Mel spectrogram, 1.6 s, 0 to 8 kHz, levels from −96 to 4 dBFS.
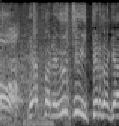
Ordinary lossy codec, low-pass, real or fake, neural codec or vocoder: none; 7.2 kHz; real; none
